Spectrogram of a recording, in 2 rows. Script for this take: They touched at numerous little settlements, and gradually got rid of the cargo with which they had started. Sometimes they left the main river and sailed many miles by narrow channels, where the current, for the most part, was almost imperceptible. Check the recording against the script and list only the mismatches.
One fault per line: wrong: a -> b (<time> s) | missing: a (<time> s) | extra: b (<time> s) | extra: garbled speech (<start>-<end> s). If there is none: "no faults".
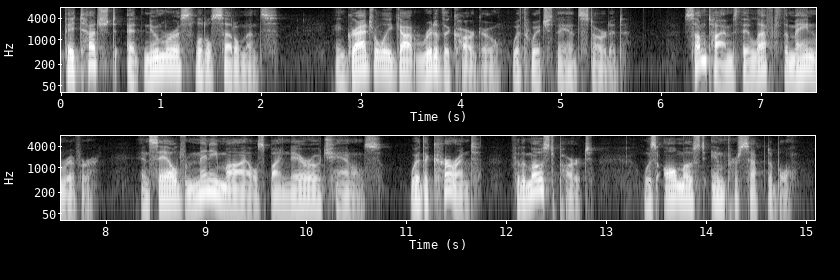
no faults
